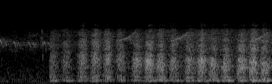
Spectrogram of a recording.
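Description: A steam train chuffs along steadily through sunny countryside, its rhythmic puffing beats repeating with a faint rising whistle-like tone, no voices present.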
